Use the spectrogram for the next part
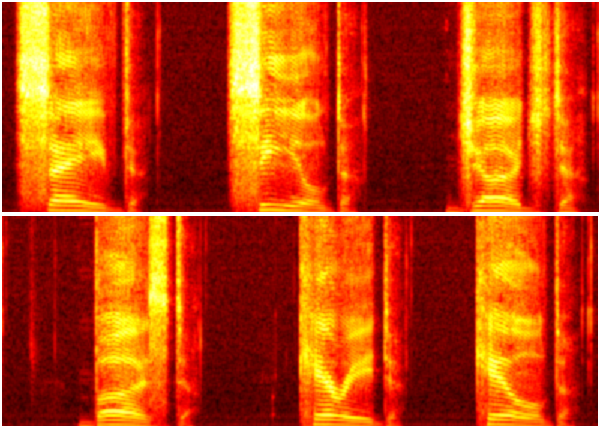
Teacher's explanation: The ED ending is pronounced as a D sound without creating an additional syllable.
